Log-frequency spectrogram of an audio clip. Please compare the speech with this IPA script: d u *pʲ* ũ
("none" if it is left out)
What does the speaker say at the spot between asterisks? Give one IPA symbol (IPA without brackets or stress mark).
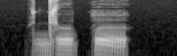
p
